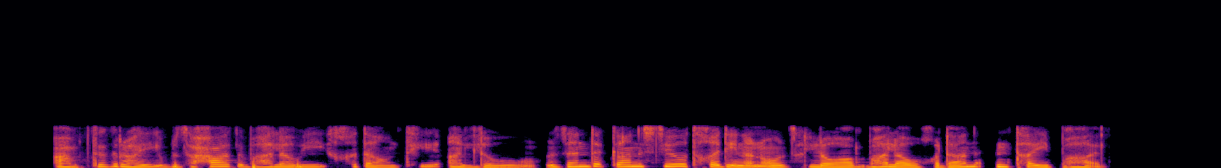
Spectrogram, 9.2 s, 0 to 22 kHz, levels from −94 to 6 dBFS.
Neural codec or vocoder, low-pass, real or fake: none; 5.4 kHz; real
